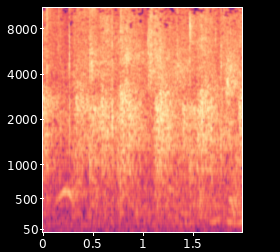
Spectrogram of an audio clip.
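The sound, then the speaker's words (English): A crowd in Iowa claps as a noise poll of who has tried the hemp drinks available in Iowa, a dense, even patter of many hands, fairly loud throughout, with faint voices mixed underneath. “How many have tried the hemp drinks that are available in Iowa? Let's hear your applause.”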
